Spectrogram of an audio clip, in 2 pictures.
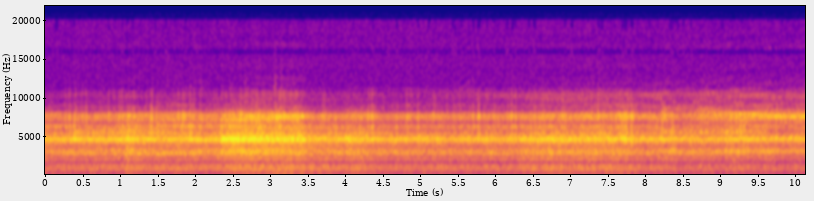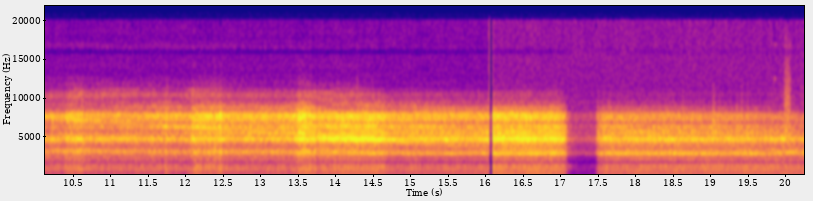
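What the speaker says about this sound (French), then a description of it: "On se met en fréquence courte, on se met sur un bruit blanc." Shortwave radio tuned to empty static: a steady hiss of white noise with faint tonal whines, continuous and fairly loud, with one brief dropout near the end.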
